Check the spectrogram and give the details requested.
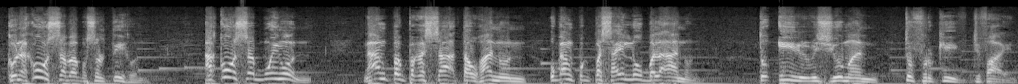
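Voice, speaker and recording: A man's voice: sits high, big pitch swings, moderate pace, pushed and bright, faint music behind. A man declaiming a scripted radio intro in a playful, mock-solemn manner. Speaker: radio programme announcer.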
